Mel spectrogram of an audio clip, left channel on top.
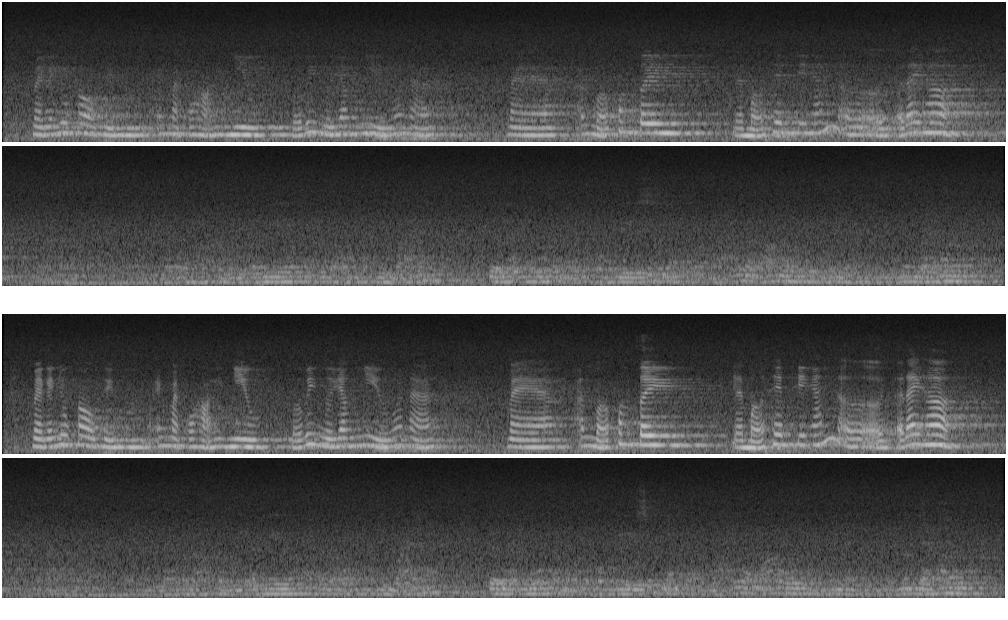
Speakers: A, on the right (about 70°); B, on the right (about 40°).
A: mà cái nhu cầu thì ăn mặc của họ thì nhiều bởi vì người dân nhiều
B: ừm.
A: quá nè mà
B: À.
A: anh mở công ty lại mở thêm chi nhánh ở ở, ở đây ha
B: à à Thì anh định mở qua đó tại vì anh nghe nói là Ấn Độ nó mặc nhiều vải á cho nên anh muốn là mở một công ty xuất nhập ờ, vải qua đó thôi thì may mặc thì cũng đơn giản hơn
